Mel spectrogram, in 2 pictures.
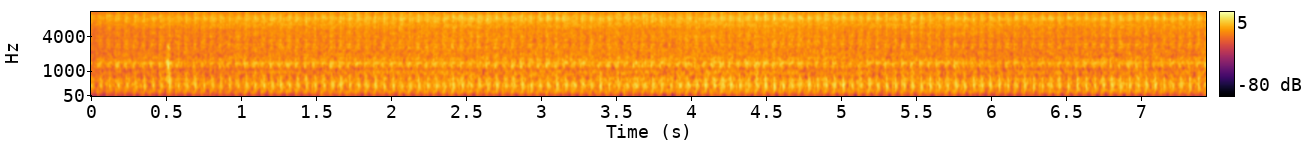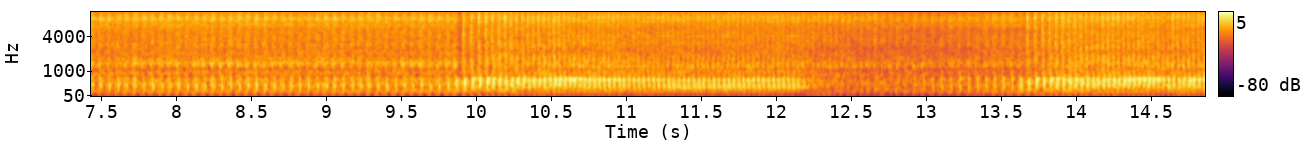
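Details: Roadside-free old gas-powered air compressor, single-cylinder engine, running with no choke after the valve cover was refitted and the air filter cleaned. It holds a steady, even beat, dips briefly under load and picks straight back up; it runs smoothly.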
